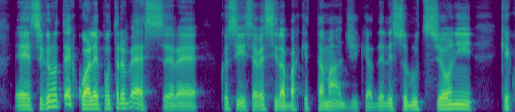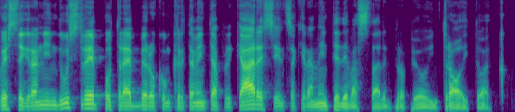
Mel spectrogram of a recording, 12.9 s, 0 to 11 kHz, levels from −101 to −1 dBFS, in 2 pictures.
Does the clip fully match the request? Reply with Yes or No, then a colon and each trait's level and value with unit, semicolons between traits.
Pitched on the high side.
No: low, 100 Hz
